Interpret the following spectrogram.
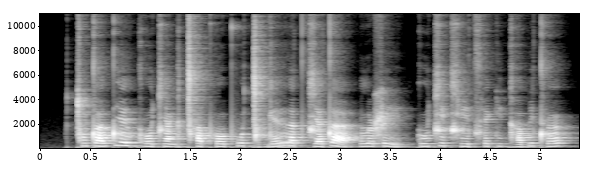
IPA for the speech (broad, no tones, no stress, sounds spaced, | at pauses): ǀ ũ t ɐ l t j e l ɡʱ o t͡ɕ æ̃ ɡ ə ǀʰ ɐ pʰ o pʰ w ʊ ɡ͡ǀ ə ɡ e r æ t t͡ɕ ɛ t æ | l ɵ ʂ i | k u t͡ɕ e t͡ɕʰ i t͡sʰ e k i ɡʱ ɐ p i tʰ ɵ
